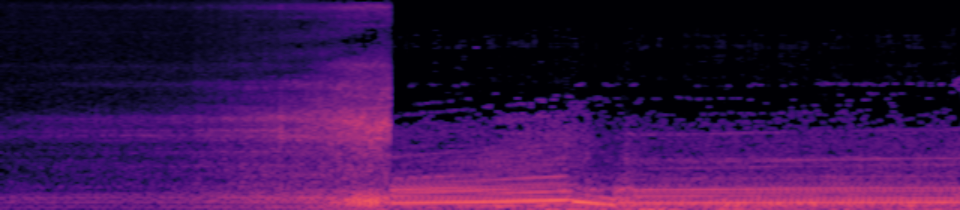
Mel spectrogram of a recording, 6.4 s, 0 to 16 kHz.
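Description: A rushing noise swells louder for a couple of seconds and cuts off abruptly. Then a 1982 Yamaha XJ1100 Maxim motorcycle's inline-four engine is heard under way: its pitch climbs under acceleration, drops at a gear change, and settles into a steady cruise.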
